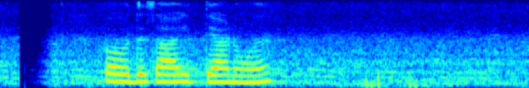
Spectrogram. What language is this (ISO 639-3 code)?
sin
